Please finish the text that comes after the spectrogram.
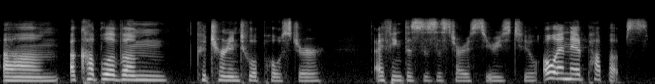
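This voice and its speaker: A woman's voice: on the low side, normal speed, fairly bright tone, no echo. A young adult woman co-hosting a podcast, chatty and giggly, with many fillers. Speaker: podcast co-host. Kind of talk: casual chat showing collectibles.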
